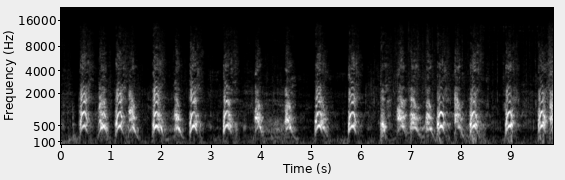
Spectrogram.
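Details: Rottweilers playing in water give rapid, sustained barking, about ninety barks a minute in irregular clusters, each bark sharp and harmonic-rich, with splashing noise underneath.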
